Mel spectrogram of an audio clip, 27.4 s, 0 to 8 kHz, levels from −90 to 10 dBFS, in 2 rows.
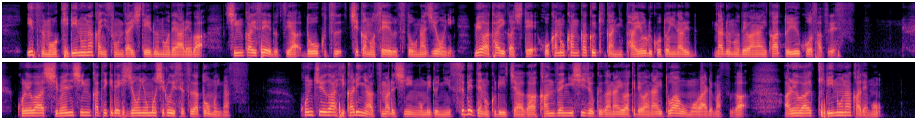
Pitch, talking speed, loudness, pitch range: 120 Hz, 325 characters per minute, -15 LUFS, 105-140 Hz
